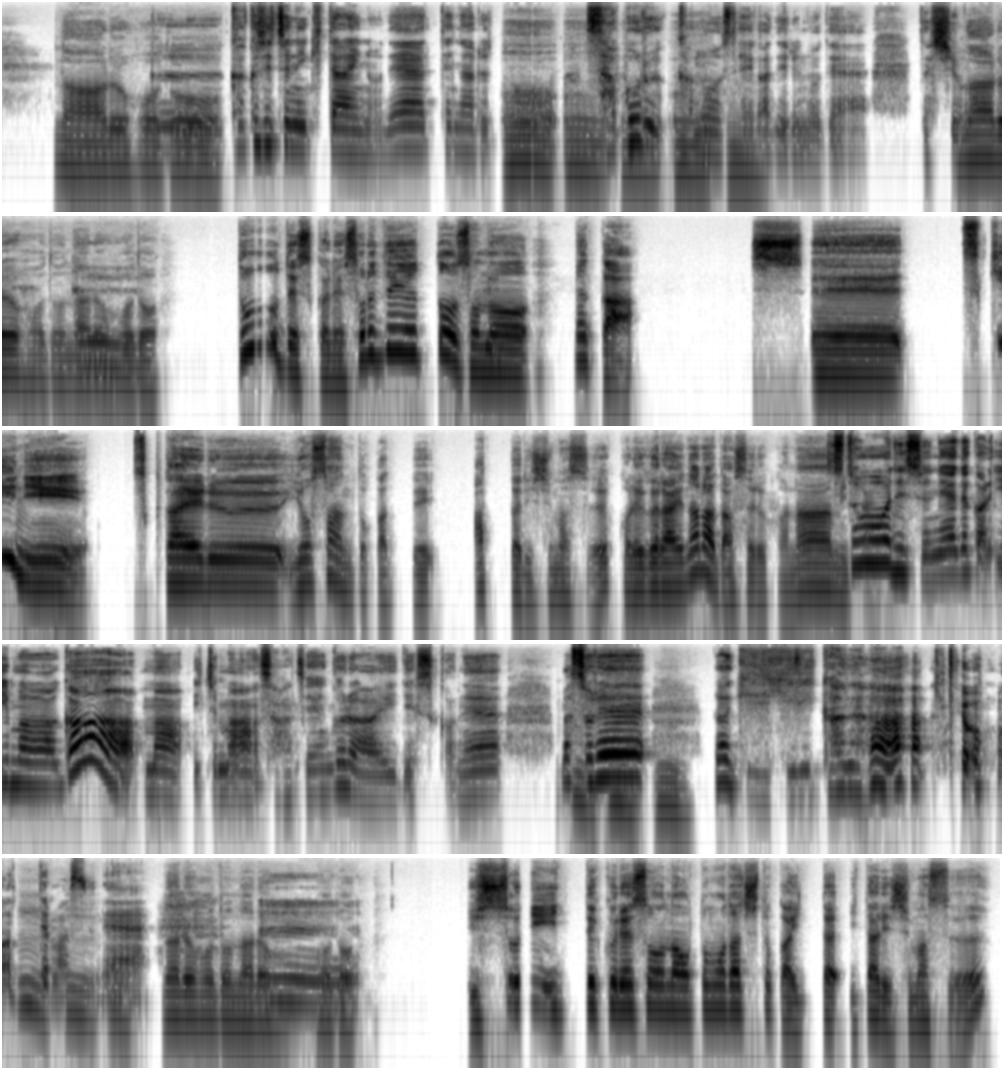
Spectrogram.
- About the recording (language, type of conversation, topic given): Japanese, advice, 運動不足を無理なく解消するにはどうすればよいですか？
- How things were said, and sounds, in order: tapping; laughing while speaking: "かなって思ってますね"; distorted speech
